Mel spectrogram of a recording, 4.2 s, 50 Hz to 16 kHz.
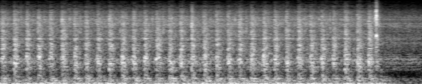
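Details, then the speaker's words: Mk2 VW Jetta after new coolant hoses, sat about five months with a weak battery: steady even starter churn around two beats a second, turning over but never catching; owner thinks it must build fuel pressure. "it's cranking sounds fine probably got to build up pressure has been sitting for I think it's been how long it's been here like five months"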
